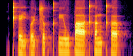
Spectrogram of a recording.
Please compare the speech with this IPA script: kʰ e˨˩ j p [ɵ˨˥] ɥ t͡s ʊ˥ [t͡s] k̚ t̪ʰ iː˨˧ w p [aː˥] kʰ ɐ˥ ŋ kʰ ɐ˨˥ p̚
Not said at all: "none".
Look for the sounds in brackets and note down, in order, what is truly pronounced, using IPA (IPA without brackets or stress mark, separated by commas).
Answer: ɵ˨˩, none, aː˨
